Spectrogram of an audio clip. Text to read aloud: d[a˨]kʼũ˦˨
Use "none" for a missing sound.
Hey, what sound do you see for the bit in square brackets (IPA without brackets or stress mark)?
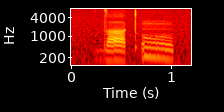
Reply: a˨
